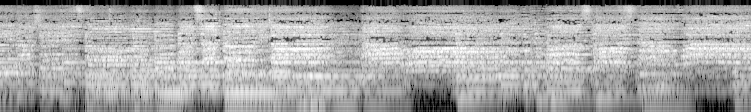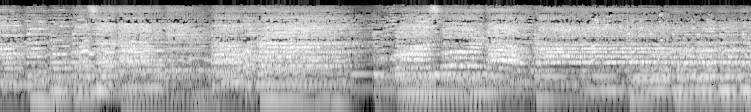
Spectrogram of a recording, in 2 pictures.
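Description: Mixed church choir singing a hymn in full harmony, accompanied by a small orchestra of violins, cello and winds.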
